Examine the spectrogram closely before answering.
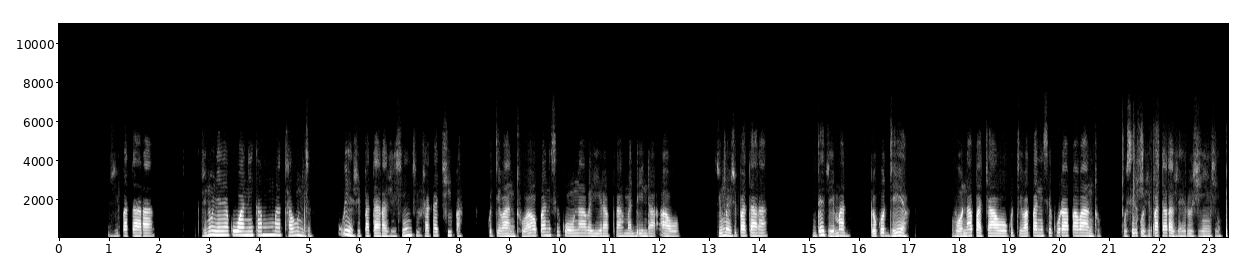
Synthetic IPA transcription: ʐipataɾa | ʐino̞ɲaɲakuwanikamumatʰaundzi | uje̞ʐipataɾaʐiʒind͡ʒiʐakat͡ʃipa | kutiʋantʰuʋaokwanise̞kuonaʋaiɾapkamaɗe̞ndaʔaːʋo̞ | ʐ̥imwe̞ʐipataɾa | nde̞ʐe̞ma | d̥ʱo̞ko̞dʱe̞ja | ʋo̞napat͡ʃawo̞kutiʋakwanise̞kuɾʔapaʋantʰu | kusiɾikuʐipataɾaʐeɾuʒiːnd͡ʒi

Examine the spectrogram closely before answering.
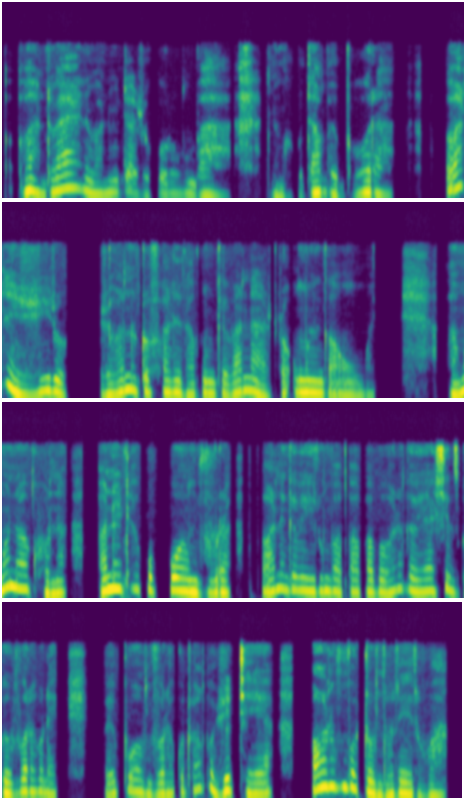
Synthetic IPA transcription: ʋantʰuʋaeniʋano̞itaʐekurumbaneŋɡwekutambe̞bʱoɾa | ʋane̞ʐiro | ʐaʋano̞to̞fanirakuŋɡe̞ʋanaʐaʔumwe̞ŋɡa̰ṵmwe̞ | ʋamwe̞niʋakʰo̞naʋano̞itakup̚uwaɱvuɾapaʋane̞ŋɡeʋairumbapapapo̞ʋane̞ŋɡe̞ʋaiat͡ʃid͡zweɱvuɾakuɗaiʋaipuwaɱvuɾakutiʋamboʐitʰe̞jaʋaanakumbo̞to̞ndo̞re̞rwa

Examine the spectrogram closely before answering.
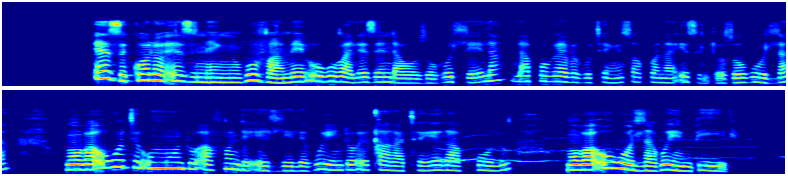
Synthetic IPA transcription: eziɣɔlɔʔezineŋiɣuvamɛʔuɣuβalɛzɛndʱawɔzoɣuɮɛlalapʰɔɣujaβɛɣutʰeŋiswakʰɔnaʔizintʼɔzoɣuːɮa | ŋɔβaʔuɣutʰiʔumuntʼuʔafundʱɛ̰ʔeɮilɛɣujintʼɔɛǃaɣatʰɛɣɛɣakʰuːlu | ŋɔβaʔuɣuɮaɣujimpʼiːlɔ

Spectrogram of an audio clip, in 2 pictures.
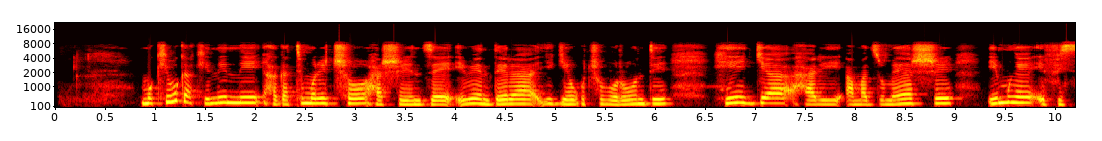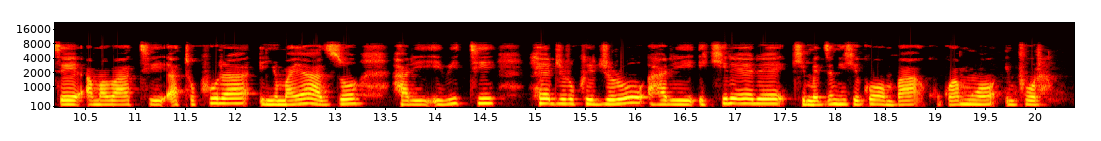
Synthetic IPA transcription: mukʰiβuɡakʰininihaɡatimuɾit͡ʃo̞haʃiːnze̞ʔiβe̞ːnde̞ɾajiɡihuɡut͡ʃuβuɾuːndi | hiɟahaɾiamazume̞ːnʃiː | mŋe̞ʔifise̞amaβaːtʰiʔa̰tʰukʰuɾaiɲumajaːzo̞haɾiiβitʰihe̞d͡ʒuɾukwiːd͡ʒuɾuhaɾiːkʰiɾe̞ːɾe̞kʰime̞ze̞ŋ̥hikiɡo̞ːmbakuɡwamŋo̞iɱvuɾa

